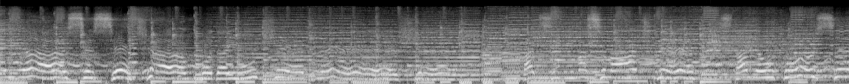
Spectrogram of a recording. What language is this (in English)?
Romanian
